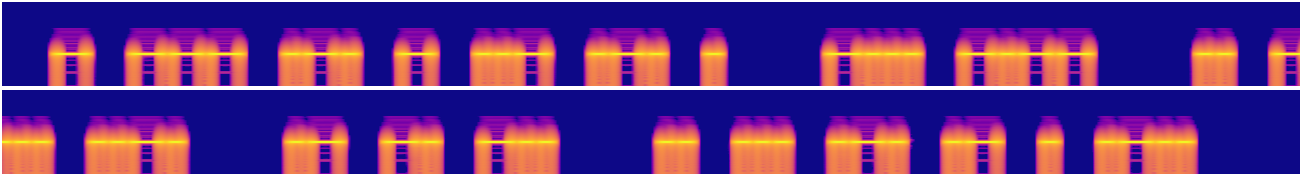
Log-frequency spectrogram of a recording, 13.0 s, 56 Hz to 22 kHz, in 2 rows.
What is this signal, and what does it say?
Morse code, heard as a keyed tone, about 25 wpm, spaced as for 20 wpm, 550 Hz. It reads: TORTURE BY IDF AND ISRAEL
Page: news headlines in morse code at 20 wpm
